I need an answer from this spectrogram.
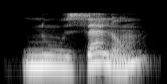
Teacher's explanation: notice also that we make la liaison between nous and the verb allons.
